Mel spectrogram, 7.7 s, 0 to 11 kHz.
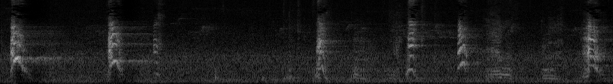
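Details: Samoyed puppies, 51 days old, yapping in the rain: sharp high yips scattered irregularly, roughly eight bursts in under eight seconds, some with bright harmonic tails, over a steady hiss of falling rain.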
